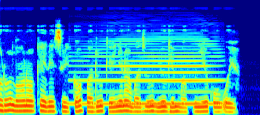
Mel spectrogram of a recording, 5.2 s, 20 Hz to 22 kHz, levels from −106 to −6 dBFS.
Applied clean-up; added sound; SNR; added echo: none; Wind instrument, woodwind instrument; 10 dB; none.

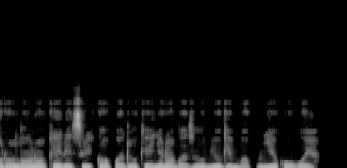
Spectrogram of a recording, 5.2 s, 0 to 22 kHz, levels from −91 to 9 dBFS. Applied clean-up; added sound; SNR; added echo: neural mask model Resemble Enhance denoiser.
